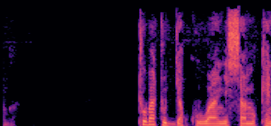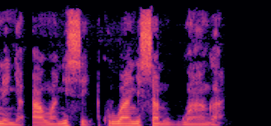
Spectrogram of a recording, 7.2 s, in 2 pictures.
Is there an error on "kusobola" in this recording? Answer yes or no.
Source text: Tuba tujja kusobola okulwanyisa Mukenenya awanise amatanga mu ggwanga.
yes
